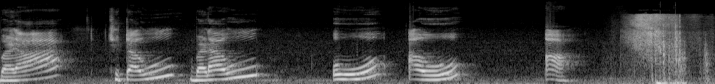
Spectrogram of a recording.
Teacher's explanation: पश्च स्वर में हम जीभ के पिछले भाग का सहयोग लेते हैं।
